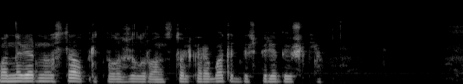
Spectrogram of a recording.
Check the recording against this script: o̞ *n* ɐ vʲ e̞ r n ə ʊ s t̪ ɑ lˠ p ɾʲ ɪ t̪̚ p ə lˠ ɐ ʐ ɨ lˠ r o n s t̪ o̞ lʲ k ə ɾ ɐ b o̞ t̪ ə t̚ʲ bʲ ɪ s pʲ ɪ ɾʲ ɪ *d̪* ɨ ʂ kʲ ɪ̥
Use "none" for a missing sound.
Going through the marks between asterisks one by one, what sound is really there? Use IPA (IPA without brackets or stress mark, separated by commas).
nː, d̪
